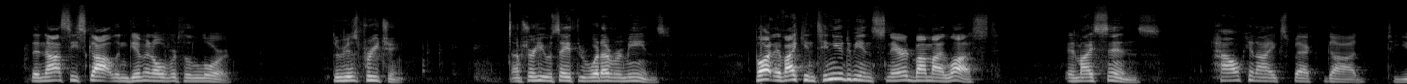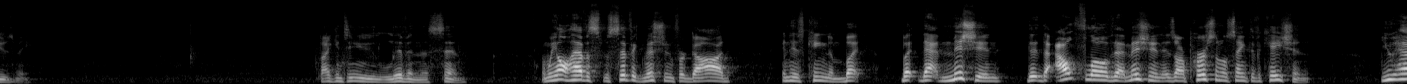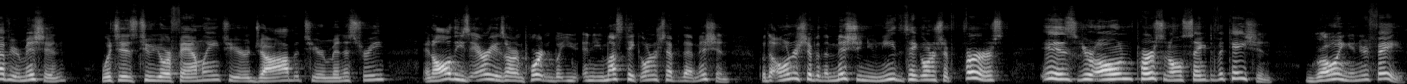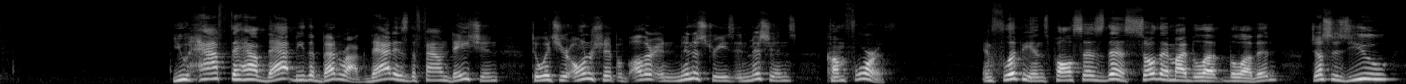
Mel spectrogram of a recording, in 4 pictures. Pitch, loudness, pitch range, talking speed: 190 Hz, -20 LUFS, 165-225 Hz, 175 wpm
